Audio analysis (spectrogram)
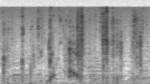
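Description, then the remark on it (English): Wet mouth sounds of someone sipping water: a few small slurps and swallows with soft clicks, fairly quiet over a low steady hum, with no talking. “I need a sip of water real quick.”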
